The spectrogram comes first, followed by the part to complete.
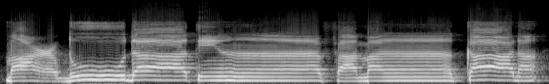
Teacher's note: یہاں پر دو زیر کی تنوین کے بعد فا آ رہا ہے تو یہاں غنہ ہوگا اخفا کا ایک الف کی مقدار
